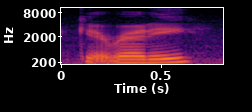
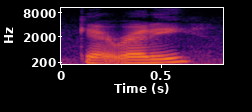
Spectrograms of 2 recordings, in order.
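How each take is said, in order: The two takes are said the same way.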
